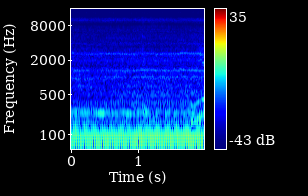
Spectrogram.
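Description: Honda Silver Wing 400 maxiscooter's parallel-twin engine idling steadily with a low, even hum.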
